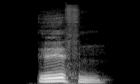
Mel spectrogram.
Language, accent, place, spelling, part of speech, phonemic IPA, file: German, Germany, Berlin, Öfen, noun, /ˈøːfən/, De-Öfen.ogg
- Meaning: plural of Ofen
